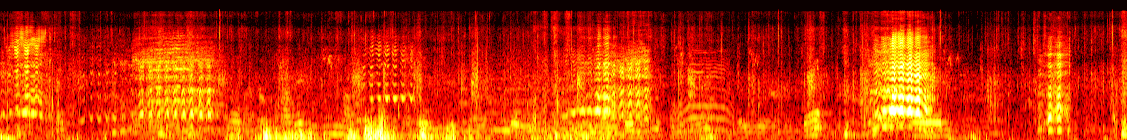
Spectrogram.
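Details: Barbari and Sojat does on a goat farm in Ajmer, Rajasthan, each having kidded once or twice: several short, vibrating bleats scattered among human voices and handling noises, the loudest bleat near the end.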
